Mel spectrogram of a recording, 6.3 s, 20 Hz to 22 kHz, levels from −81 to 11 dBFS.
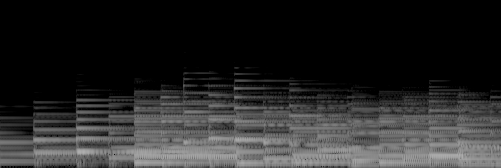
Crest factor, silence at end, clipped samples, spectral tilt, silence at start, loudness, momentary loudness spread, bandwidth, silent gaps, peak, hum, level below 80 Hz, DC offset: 14 dB; 0 s; under 0.1%; -12 dB/octave; 0 s; -26 LUFS; 8 LU; 4.6 kHz; none; -10 dBFS; none; -46 dBFS; under 0.1%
